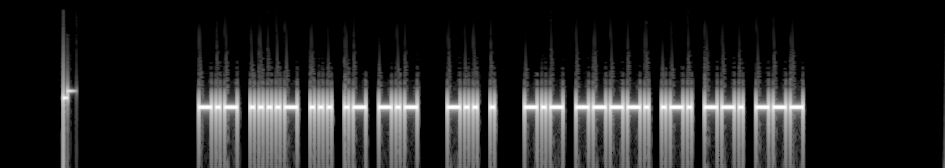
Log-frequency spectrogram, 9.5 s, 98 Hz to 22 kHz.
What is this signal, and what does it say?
Morse code, heard as a keyed tone, about 28 wpm, 690 Hz. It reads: K4SAK DE K9RGO
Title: USA Callsign DE Callsign - 5 Characters - 28wpm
